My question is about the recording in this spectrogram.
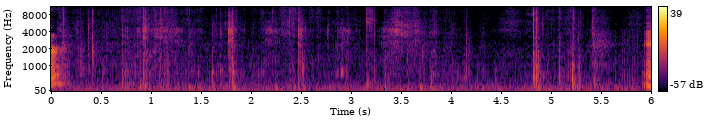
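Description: Paper planner pages and plastic tab dividers rustling and shuffling in an A5 ring binder as they are gathered together and the cover is folded shut, with a few light clicks and taps.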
